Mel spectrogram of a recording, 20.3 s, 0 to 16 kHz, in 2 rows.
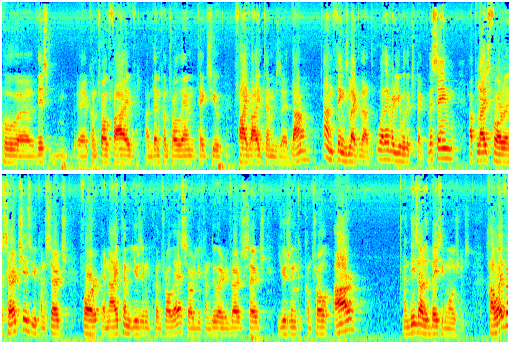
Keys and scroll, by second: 10.2 ctrl+s, 11.6-12.5 typing, 13.9 ctrl+r, 15.9 ctrl+g.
